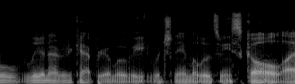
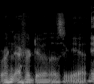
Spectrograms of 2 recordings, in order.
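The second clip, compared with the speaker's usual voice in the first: ordinary delivery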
